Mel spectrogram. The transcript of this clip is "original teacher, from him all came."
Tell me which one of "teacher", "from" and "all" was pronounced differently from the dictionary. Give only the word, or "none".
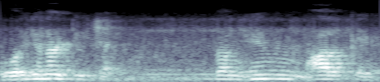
from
